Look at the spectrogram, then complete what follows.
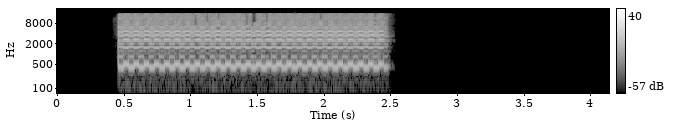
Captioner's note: phone ringing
